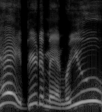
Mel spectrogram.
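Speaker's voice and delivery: high, excited fan voice. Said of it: "and they were like".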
